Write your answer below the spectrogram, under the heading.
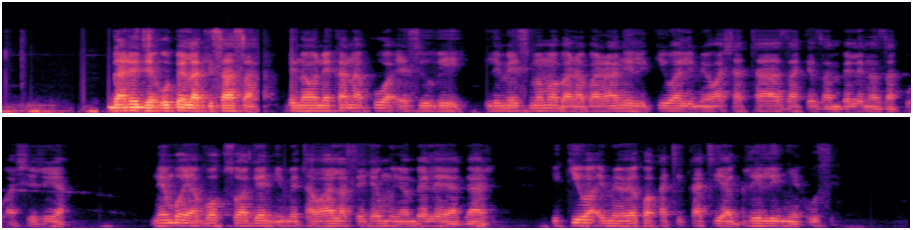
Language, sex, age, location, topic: Swahili, male, 25-35, Nairobi, finance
